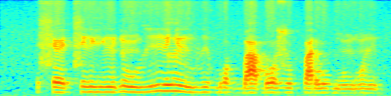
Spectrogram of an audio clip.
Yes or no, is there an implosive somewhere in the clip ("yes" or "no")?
yes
